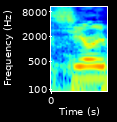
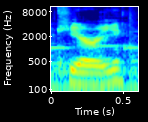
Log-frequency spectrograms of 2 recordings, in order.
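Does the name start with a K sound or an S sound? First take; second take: S sound; K sound. First: The name begins with an S sound. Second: The name begins with a K sound. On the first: The speaker calls it wrong. "I read the C as, a, as an S sound" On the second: The speaker calls it right. "I think it's supposed to be Kiri"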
